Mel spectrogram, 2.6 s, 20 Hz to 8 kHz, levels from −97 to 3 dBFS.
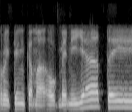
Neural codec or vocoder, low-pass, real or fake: vocoder, 22.05 kHz, 80 mel bands, Vocos; 7.2 kHz; fake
